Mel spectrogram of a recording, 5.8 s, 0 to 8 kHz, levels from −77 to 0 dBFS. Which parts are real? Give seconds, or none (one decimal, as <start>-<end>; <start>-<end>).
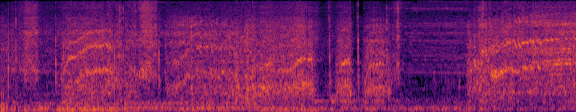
1.0-2.6; 3.5-5.8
